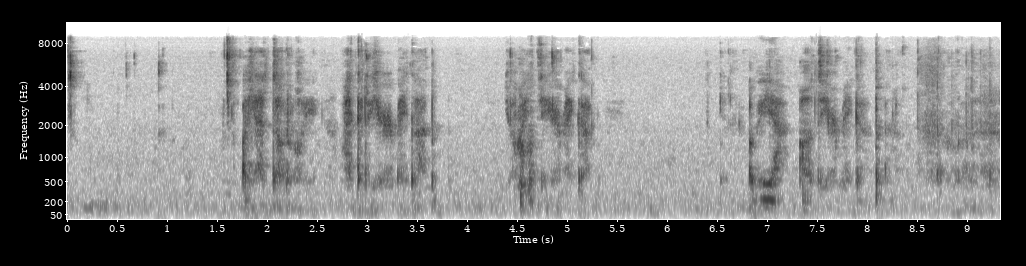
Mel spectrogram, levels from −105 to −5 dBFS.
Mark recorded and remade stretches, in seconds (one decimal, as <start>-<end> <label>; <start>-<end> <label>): 0.0-0.9 recorded; 0.9-2.2 remade; 2.2-9.3 recorded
